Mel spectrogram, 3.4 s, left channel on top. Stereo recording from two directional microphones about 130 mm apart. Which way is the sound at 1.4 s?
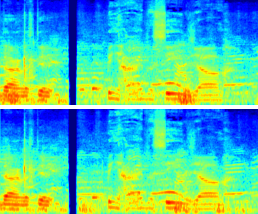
Centre (ahead or behind).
